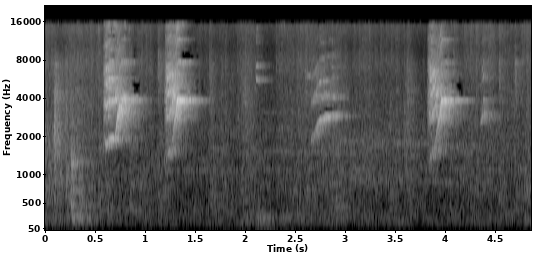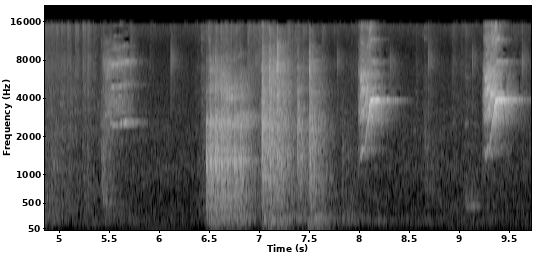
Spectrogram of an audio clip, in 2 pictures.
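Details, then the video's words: Tunisian goldfinch in an aviary, delivering sharp, high twittering notes spaced about a second apart, some ending in a thin whistled tone, with a brief rustling or flapping burst midway. "chardonneret tunisien (volière)"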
